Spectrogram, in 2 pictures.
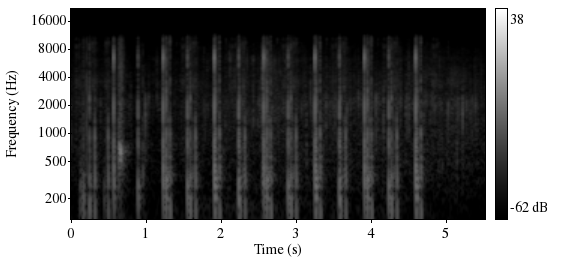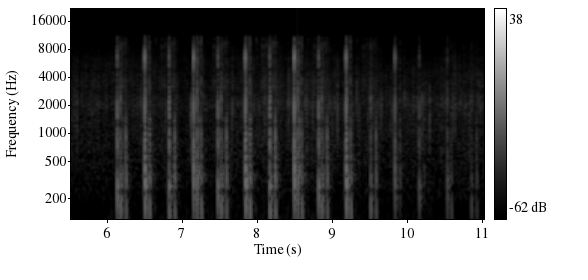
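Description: Footsteps tap quickly and evenly across a hard floor.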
